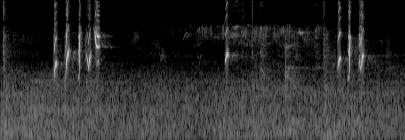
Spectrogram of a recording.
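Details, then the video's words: European goldfinch song, described as soothing and excellent: a quick burst of five bright, high twittering notes, a lone chirp, then a second short twittering burst of three notes, over faint background hiss. "Huzur verici saka sesi mūkemel"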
